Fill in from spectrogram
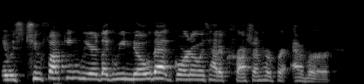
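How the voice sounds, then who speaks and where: A woman's voice: fairly high pitch, expressive, quick pace, muffled recording, a crowd in the background. A woman in her forties, co-hosting a podcast and chatting casually, rambling and swearing freely. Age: 40s. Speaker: podcast co-host. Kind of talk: casual chat.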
